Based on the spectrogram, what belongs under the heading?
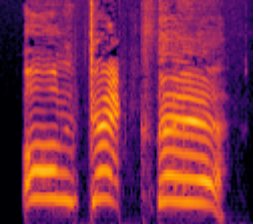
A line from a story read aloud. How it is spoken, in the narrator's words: called the lookout in a hesitant, deprecating howl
